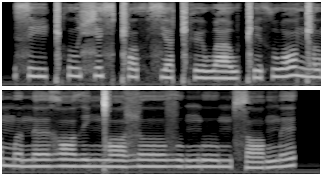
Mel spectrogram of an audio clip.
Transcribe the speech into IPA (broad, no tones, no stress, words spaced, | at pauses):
siǁʰu ɕəsʲǁɔθsʲaǁʰʏ wawǁiθ wɔŋ͡ǁɤmɤnəː ɣɔði ŋ͡ǀɔɮoːvuŋ͡muːm sɔŋ͡mɘ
